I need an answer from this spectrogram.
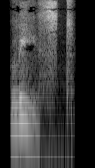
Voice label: "least", English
